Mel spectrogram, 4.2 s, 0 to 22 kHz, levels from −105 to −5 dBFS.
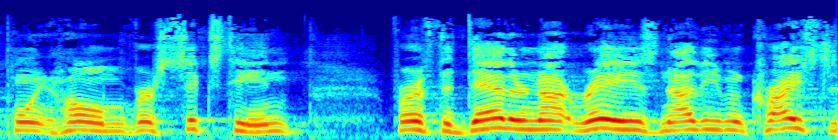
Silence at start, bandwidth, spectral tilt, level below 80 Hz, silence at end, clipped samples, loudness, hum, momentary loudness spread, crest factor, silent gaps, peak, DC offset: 0.1 s; 13 kHz; -6 dB/octave; -68 dBFS; 0 s; under 0.1%; -23 LUFS; none; 10 LU; 14 dB; none; -8 dBFS; under 0.1%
